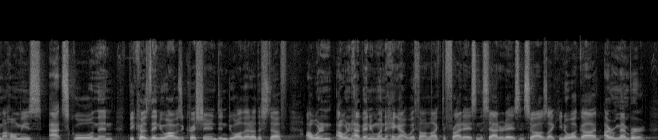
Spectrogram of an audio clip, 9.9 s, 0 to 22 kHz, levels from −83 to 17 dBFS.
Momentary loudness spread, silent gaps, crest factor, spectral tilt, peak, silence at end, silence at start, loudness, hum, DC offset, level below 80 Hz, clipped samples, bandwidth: 6 LU; none; 20 dB; -3 dB/octave; -8 dBFS; 0.15 s; 0 s; -28 LUFS; none; under 0.1%; -78 dBFS; under 0.1%; 16 kHz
